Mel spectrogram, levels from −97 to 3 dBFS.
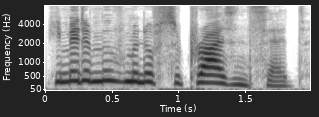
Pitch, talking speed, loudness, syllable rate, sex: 270 Hz, 240 wpm, -17 LUFS, 6.4 syllables/s, female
